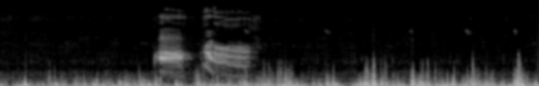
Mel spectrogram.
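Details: Crow giving two harsh, loud caws in quick succession, the first flatter and the second slightly rising and buzzy, over a steady low rumble of traffic or wind noise.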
